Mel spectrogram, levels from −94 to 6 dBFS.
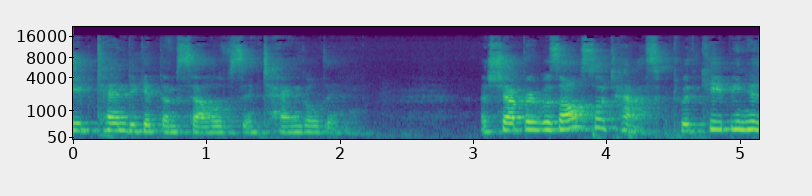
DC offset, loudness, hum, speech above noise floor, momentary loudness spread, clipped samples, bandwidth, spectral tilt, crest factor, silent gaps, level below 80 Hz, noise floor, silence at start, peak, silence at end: under 0.1%; -20 LUFS; none; 35 dB; 12 LU; under 0.1%; 16.5 kHz; -4 dB/octave; 20 dB; none; -58 dBFS; -54 dBFS; 0 s; -2 dBFS; 0 s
